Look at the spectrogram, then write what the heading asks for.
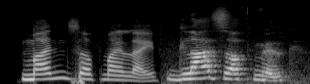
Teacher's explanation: ऑफ को पहले word के एस कॉन्सोनेंट से जोड़ा गया है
